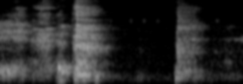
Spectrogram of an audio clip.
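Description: A man coughing: rough, breathy coughing through the first second, then one short, sharp cough near the end.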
